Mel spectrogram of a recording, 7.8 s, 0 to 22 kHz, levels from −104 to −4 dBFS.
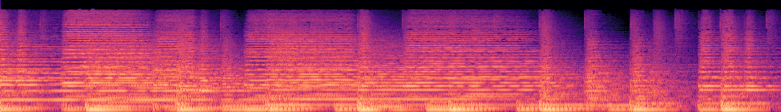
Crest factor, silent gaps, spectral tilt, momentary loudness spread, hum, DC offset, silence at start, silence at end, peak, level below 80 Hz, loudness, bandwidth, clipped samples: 16 dB; none; -4.5 dB/octave; 8 LU; none; under 0.1%; 0 s; 0 s; -4 dBFS; -24 dBFS; -20 LUFS; 16.5 kHz; under 0.1%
